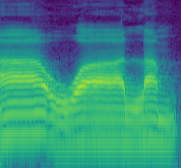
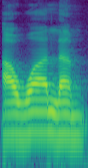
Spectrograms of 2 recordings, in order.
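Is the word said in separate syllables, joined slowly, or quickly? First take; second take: joined; quick. First: The syllables are joined together at moderate speed. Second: The whole word is said smoothly and quickly. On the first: "এবার মিলে পড়ি" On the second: "এবার একটু তাড়াতাড়ি পড়েন"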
